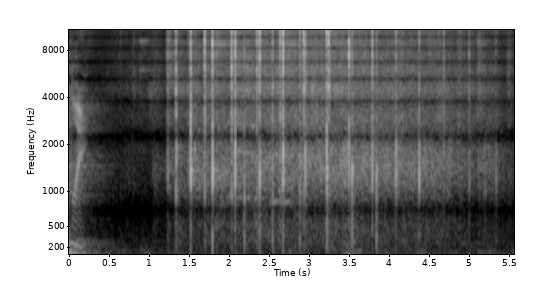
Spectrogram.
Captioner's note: crowd applauds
